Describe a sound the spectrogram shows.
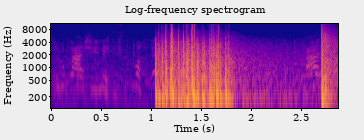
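Fireworks crackle in a rapid burst.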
